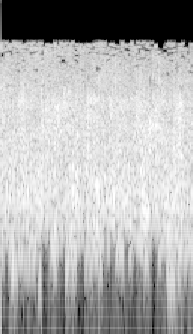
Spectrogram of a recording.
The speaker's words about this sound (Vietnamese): Làm không? Làm thì cho một tràng pháo tay thưa anh chị em.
